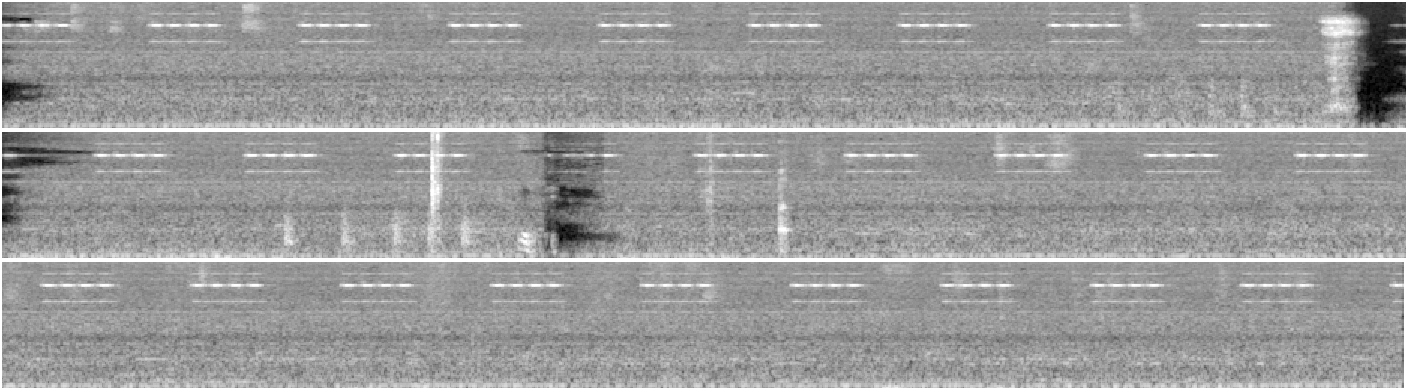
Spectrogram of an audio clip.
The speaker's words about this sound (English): Heard the timer go off like three times now? Four? I think four.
